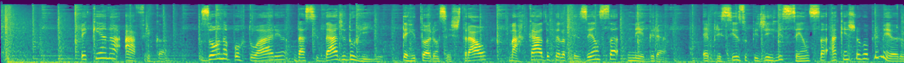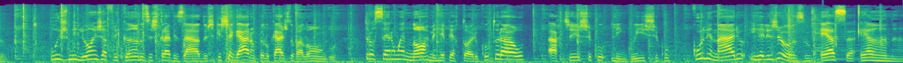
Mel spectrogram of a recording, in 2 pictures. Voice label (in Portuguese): NARRADORA CONTADORA DE HISTÓRIAS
